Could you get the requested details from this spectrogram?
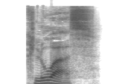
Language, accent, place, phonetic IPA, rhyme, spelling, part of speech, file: German, Germany, Berlin, [kloːɐ̯s], -oːɐ̯s, Chlors, noun, De-Chlors.ogg
- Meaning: genitive singular of Chlor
